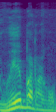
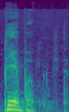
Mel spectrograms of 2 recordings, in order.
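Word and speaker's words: Weber: 원래 웨버, 우리가 이제 우리나라에서 웨버라고 많이 이야기를 하는데, 발음을. 독일식으로 발음은 베버입니다.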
